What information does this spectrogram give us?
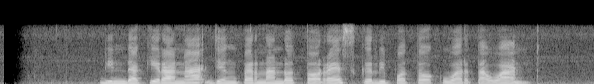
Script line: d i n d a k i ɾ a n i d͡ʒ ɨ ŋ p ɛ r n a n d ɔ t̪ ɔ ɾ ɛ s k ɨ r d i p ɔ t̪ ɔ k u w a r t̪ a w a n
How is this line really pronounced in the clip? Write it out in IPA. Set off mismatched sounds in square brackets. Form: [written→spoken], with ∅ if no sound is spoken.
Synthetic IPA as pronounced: d i n d a k i ɾ a n [i→a] d͡ʒ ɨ ŋ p ɛ r n a n d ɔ t̪ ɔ ɾ ɛ s k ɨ r d i p ɔ t̪ ɔ k u w a r t̪ a w a n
